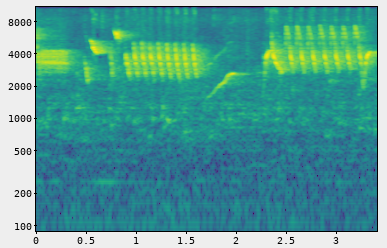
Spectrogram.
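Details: Sanger bird: rapid pulsed buzzy trills, a rising whistled slide, then another fast trill series, all high-pitched and loud.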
